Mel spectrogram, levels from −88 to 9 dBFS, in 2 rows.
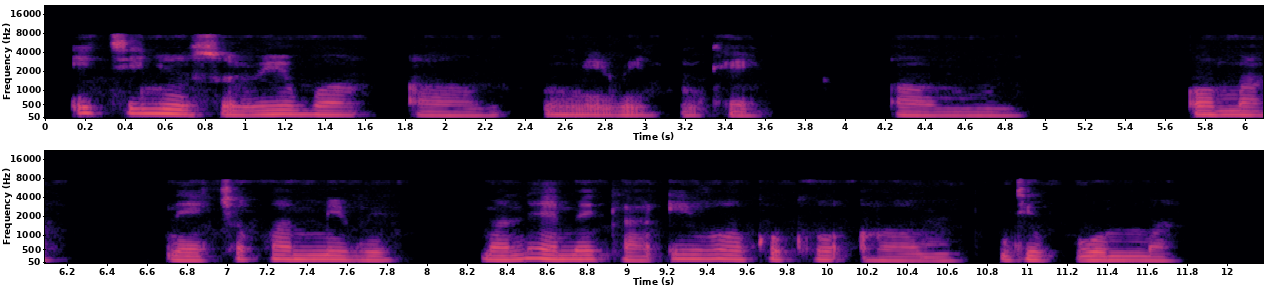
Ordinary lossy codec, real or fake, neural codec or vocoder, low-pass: none; fake; codec, 16 kHz, 6 kbps, DAC; none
